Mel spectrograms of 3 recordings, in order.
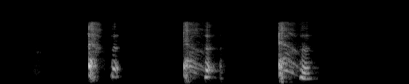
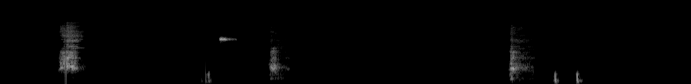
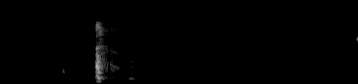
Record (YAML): three_cough_length: 4.1 s
three_cough_amplitude: 19739
three_cough_signal_mean_std_ratio: 0.27
exhalation_length: 6.9 s
exhalation_amplitude: 4010
exhalation_signal_mean_std_ratio: 0.21
cough_length: 3.6 s
cough_amplitude: 9062
cough_signal_mean_std_ratio: 0.11
survey_phase: beta (2021-08-13 to 2022-03-07)
age: 18-44
gender: Female
wearing_mask: 'No'
symptom_fatigue: true
smoker_status: Never smoked
respiratory_condition_asthma: false
respiratory_condition_other: false
recruitment_source: REACT
submission_delay: 2 days
covid_test_result: Negative
covid_test_method: RT-qPCR
influenza_a_test_result: Negative
influenza_b_test_result: Negative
